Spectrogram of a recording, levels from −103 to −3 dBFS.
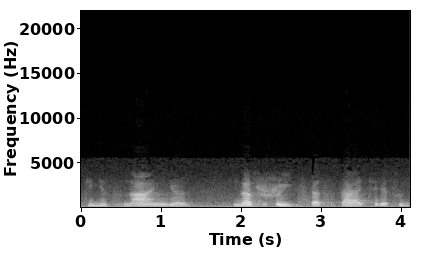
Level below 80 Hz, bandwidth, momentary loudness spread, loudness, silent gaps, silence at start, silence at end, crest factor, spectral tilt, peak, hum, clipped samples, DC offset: -42 dBFS; 4.2 kHz; 10 LU; -24 LUFS; none; 0 s; 0 s; 18 dB; -11.5 dB/octave; -6 dBFS; none; under 0.1%; under 0.1%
